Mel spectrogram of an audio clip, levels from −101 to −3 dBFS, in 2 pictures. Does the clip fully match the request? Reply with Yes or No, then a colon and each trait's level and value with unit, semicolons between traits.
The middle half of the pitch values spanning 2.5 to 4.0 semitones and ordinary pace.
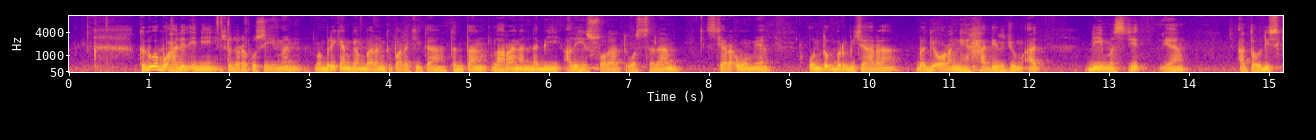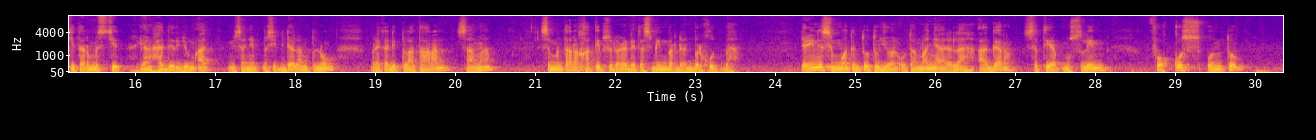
Yes: average, 3.5 semitones; average, 130 wpm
